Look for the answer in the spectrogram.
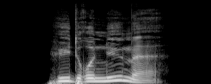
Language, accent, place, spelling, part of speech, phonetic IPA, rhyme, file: German, Germany, Berlin, Hydronyme, noun, [ˌhydʁoˈnyːmə], -yːmə, De-Hydronyme.ogg
- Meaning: nominative/accusative/genitive plural of Hydronym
